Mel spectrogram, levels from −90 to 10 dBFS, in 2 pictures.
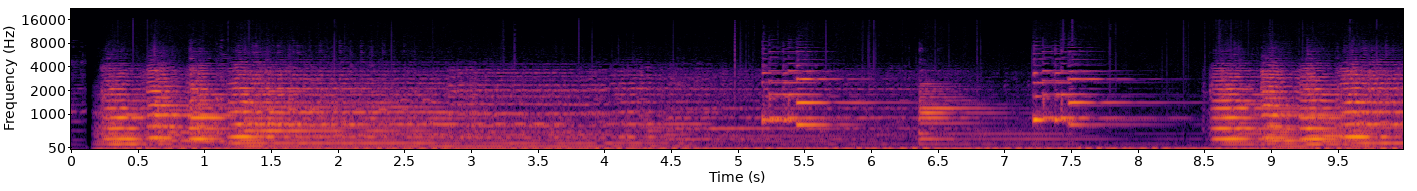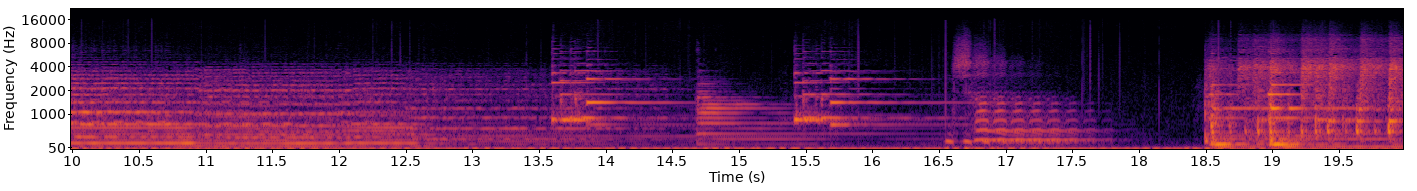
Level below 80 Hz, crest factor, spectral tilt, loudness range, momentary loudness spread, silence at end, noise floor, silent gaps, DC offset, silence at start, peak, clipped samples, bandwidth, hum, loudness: -46 dBFS; 22 dB; -5.5 dB/octave; 9 LU; 20 LU; 0 s; -48 dBFS; none; 1%; 0 s; -4 dBFS; under 0.1%; 15 kHz; none; -25 LUFS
